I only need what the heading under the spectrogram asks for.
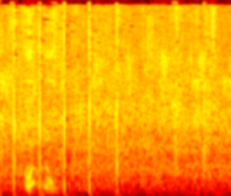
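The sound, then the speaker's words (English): Congregation clapping hands during a church sermon: a handful of sharp, separate claps at the start, then a steady wash of applause-like noise. “Yeah, let's clap our hands here.”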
